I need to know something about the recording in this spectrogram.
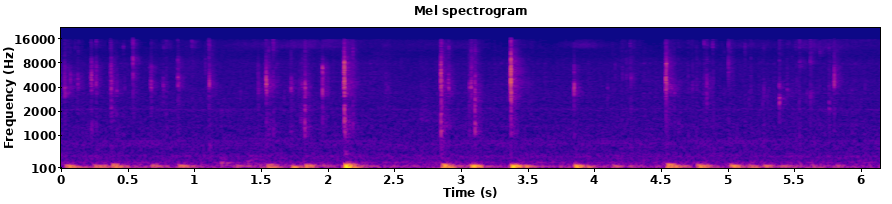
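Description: Typing on a computer keyboard: an irregular run of keystrokes, with one louder keystroke about two seconds in.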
